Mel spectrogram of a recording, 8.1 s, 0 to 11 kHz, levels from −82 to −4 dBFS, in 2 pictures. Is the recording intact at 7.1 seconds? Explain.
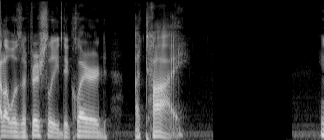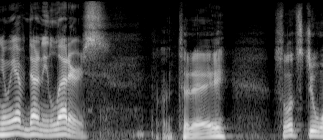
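No. From 5.96 s, just after "haven't done any letters", to the end of the clip, the speech has a wrong sample rate fault. It is played back at about 0.69 times its proper speed, which fits audio recorded at 32 kHz but played at 22 kHz with no conversion. Pitch drops about 6.5 semitones, so the voice sounds low, slow and dragging. On a spectrogram, harmonics and formants sit lower and closer together. The waveform's syllables look stretched out.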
